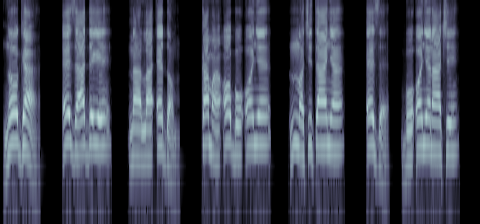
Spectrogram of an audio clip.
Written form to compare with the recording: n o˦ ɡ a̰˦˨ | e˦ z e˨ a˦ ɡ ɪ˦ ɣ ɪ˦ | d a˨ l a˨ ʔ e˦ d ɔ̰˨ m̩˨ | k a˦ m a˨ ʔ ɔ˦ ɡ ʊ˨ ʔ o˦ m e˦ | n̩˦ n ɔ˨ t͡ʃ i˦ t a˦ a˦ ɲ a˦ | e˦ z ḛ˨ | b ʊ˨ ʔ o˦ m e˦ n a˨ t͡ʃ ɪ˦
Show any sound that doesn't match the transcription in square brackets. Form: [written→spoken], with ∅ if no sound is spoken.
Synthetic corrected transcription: n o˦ ɡ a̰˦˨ | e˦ z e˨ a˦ [ɡ→d] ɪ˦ ɣ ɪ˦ | [d→n] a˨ l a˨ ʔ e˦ d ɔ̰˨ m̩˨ | k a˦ m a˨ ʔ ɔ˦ [ɡ→b] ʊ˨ ʔ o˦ [m→ɲ] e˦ | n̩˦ n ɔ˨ t͡ʃ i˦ t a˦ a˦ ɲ a˦ | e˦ z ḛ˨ | b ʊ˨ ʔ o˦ [m→ɲ] e˦ n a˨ t͡ʃ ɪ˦

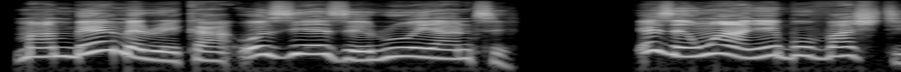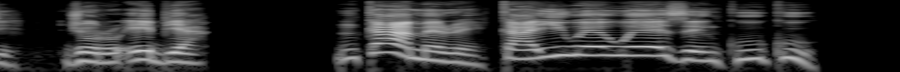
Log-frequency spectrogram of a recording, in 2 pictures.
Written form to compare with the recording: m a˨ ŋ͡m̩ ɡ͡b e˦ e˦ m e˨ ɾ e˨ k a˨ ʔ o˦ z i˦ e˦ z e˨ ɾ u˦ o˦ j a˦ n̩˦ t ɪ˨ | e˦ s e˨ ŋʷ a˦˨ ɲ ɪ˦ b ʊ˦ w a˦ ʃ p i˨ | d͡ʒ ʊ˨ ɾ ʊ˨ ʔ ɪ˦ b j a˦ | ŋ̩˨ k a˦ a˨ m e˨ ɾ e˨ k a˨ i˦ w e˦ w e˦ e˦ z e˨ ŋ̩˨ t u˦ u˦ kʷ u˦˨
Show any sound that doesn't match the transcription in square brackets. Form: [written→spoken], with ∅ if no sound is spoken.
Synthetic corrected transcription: m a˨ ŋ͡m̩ ɡ͡b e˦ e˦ m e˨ ɾ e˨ k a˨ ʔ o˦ z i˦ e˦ z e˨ ɾ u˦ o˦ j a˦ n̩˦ t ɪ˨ | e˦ [s→z] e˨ ŋʷ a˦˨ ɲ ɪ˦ b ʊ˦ [w→v] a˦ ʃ [p→t] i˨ | d͡ʒ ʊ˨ ɾ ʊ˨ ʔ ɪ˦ b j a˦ | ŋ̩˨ k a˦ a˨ m e˨ ɾ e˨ k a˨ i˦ w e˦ w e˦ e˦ z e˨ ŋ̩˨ [t→k] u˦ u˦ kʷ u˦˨

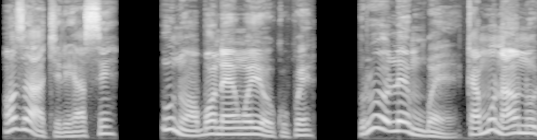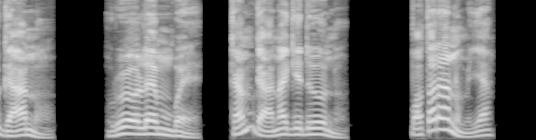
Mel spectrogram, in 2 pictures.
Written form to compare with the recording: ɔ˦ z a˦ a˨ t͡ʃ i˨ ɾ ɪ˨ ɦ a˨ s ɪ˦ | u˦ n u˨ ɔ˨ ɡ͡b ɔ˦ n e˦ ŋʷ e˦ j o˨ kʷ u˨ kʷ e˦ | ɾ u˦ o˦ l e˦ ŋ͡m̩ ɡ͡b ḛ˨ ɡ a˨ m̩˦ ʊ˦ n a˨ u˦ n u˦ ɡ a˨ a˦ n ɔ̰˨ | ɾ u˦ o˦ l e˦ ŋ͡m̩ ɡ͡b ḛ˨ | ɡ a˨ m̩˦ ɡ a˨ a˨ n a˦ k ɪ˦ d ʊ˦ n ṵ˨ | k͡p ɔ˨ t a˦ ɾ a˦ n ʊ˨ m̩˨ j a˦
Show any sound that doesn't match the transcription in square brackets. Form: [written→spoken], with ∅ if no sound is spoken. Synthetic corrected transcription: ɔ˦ z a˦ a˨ t͡ʃ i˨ ɾ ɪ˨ ɦ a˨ s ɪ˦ | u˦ n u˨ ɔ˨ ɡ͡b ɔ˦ n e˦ ŋʷ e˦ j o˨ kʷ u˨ kʷ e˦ | ɾ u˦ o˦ l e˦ ŋ͡m̩ ɡ͡b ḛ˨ [ɡ→k] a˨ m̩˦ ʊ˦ n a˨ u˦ n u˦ ɡ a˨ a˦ n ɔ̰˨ | ɾ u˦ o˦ l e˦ ŋ͡m̩ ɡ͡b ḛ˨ | [ɡ→k] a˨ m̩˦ ɡ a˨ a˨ n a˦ [k→ɡ] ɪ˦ d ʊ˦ n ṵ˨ | k͡p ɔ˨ t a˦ ɾ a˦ n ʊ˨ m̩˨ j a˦

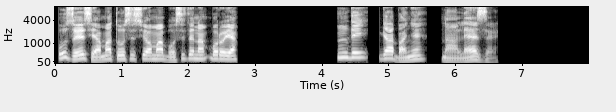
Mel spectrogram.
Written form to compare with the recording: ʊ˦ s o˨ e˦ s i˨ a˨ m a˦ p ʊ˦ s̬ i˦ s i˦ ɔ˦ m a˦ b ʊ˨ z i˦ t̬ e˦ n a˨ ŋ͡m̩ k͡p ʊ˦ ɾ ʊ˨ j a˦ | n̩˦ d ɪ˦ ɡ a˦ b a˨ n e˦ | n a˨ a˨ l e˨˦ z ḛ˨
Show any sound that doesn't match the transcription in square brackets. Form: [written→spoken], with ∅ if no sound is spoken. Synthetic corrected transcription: ʊ˦ [s→z] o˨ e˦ s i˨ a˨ m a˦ [p→t] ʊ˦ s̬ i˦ s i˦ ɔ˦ m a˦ b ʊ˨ [z→s] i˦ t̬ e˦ n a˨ ŋ͡m̩ k͡p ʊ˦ ɾ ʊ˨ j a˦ | n̩˦ d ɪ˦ ɡ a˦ b a˨ [n→ɲ] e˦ | n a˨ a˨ l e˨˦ z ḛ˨

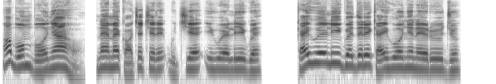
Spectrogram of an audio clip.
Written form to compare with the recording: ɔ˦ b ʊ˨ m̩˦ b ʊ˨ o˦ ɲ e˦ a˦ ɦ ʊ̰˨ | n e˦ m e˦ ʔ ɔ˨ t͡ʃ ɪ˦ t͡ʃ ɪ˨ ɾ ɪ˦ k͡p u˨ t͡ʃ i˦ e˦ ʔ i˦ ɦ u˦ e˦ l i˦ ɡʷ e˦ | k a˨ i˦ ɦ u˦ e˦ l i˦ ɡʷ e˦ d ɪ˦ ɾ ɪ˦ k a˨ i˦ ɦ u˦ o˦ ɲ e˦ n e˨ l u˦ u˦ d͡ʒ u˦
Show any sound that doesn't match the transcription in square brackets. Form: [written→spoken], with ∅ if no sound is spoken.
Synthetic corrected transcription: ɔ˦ b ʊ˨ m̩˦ b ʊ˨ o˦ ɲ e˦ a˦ ɦ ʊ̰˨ | n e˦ m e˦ [ʔ→k] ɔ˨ t͡ʃ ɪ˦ t͡ʃ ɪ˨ ɾ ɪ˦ k͡p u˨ t͡ʃ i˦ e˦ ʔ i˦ ɦ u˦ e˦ l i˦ ɡʷ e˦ | k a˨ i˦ ɦ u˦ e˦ l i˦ ɡʷ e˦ d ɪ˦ ɾ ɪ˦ k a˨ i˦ ɦ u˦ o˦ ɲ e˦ n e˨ [l→ɾ] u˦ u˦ d͡ʒ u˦

